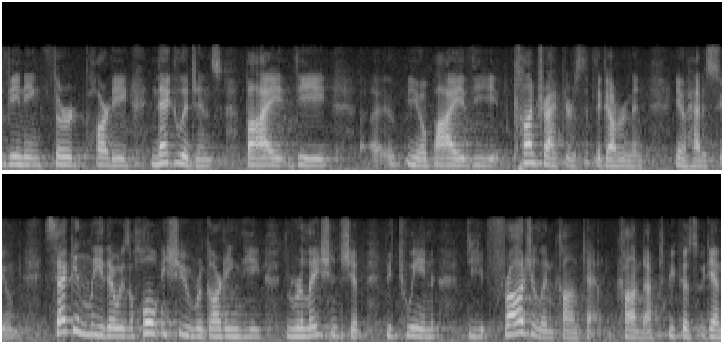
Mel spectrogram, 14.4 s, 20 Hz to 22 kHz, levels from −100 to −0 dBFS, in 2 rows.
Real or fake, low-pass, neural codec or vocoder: fake; 7.2 kHz; codec, 16 kHz, 2 kbps, FunCodec, trained on Chinese and English, 25 frames a second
